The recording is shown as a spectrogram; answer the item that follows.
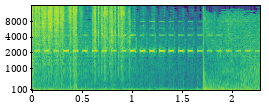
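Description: Electronic logo-intro music: heavy bass under a high, rapidly pulsing beep tone. A second, higher beep joins about half a second in, and a sharp hit comes near the end.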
